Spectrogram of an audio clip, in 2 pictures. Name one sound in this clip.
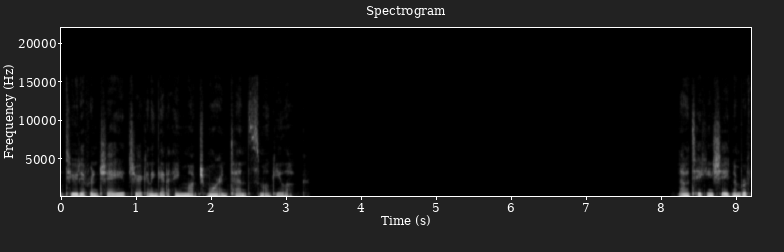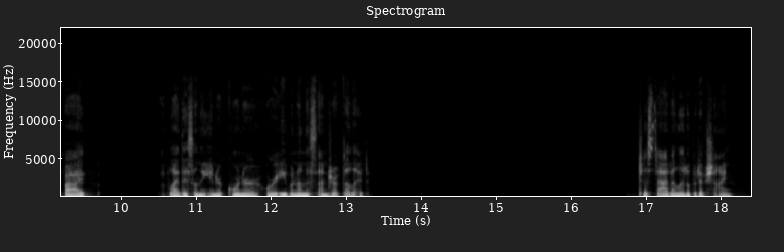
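A young woman speaks calmly and close to a microphone, in short bursts.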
